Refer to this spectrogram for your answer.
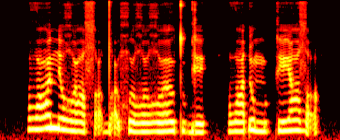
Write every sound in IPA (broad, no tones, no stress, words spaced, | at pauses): ðˤɯːniʁʷeːsˤa̰ dˤḭχʷeʁʷi ʁʷʌːtʷʌɡe | ðˤiɗomu keːzˤḭ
